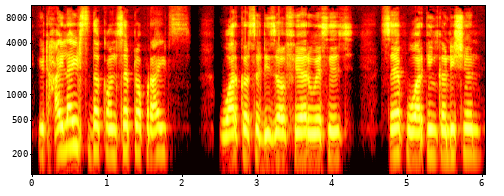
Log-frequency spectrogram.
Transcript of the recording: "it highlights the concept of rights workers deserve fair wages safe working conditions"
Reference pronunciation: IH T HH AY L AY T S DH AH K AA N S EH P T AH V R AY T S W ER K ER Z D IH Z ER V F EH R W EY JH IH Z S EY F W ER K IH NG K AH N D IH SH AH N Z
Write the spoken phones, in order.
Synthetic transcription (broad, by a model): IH T HH AY L AY T S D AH K AA N S EH P T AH P R AY T S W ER K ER S D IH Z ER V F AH R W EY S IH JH S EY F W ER K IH NG K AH N D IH SH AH N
